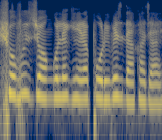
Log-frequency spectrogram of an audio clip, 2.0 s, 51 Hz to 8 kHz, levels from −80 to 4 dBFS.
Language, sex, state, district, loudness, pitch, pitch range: Bengali, female, West Bengal, Jalpaiguri, -14 LUFS, 235 Hz, 220-245 Hz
